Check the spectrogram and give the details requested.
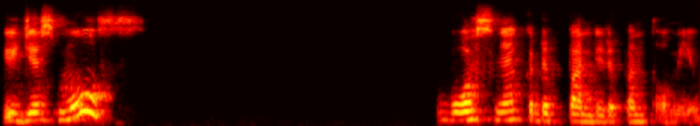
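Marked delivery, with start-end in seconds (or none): none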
